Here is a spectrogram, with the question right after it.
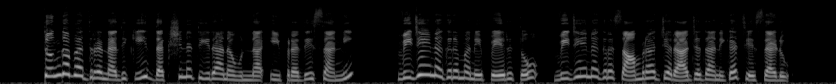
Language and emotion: Telugu, neutral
